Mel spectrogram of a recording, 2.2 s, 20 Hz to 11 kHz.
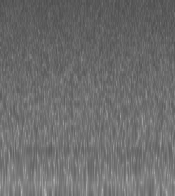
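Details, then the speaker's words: Sonora RQU-222 six-tube radio during oscillator and antenna alignment, just switched on and warming up in a very cold room: steady hiss with faint low hum, no station; owner suspects an intermittent that shows up at first turn-on. "Oh, radio of nothing again. I thought it was this one. that intermittent that shows up when you first turn it on."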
